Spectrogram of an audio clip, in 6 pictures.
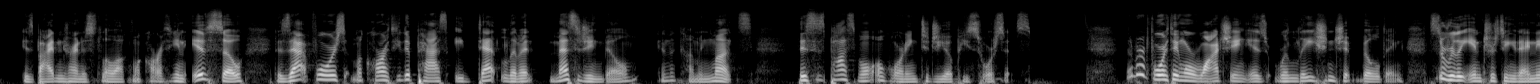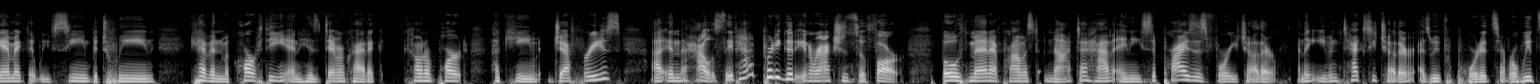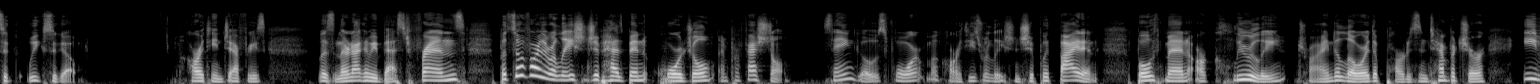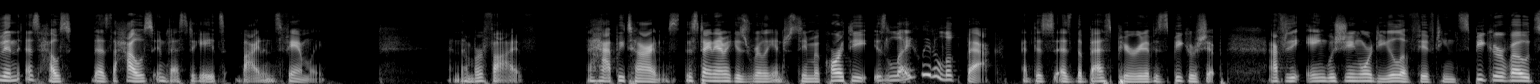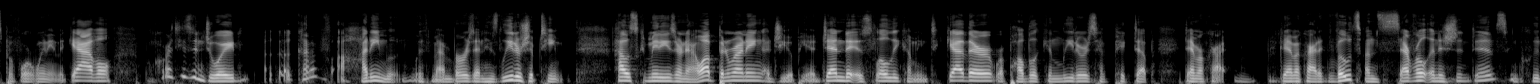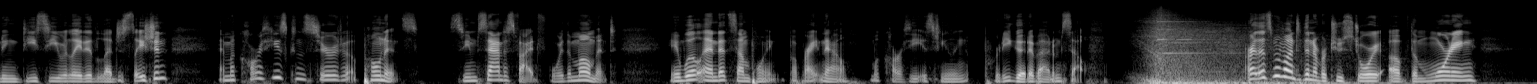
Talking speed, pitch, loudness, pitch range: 170 wpm, 155 Hz, -19 LUFS, 135-185 Hz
